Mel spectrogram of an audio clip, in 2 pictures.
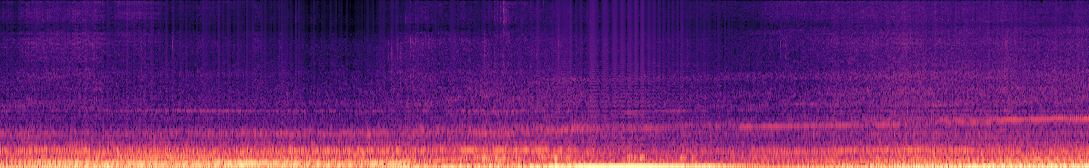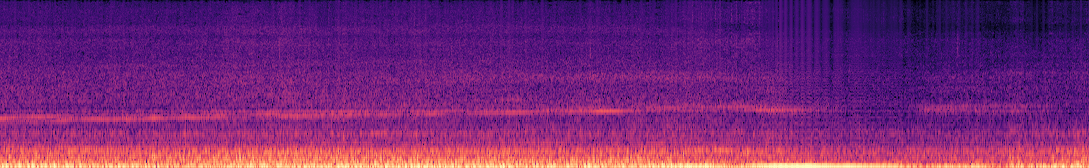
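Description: Steady low rumble of a diesel railcar under way, heard from inside the passenger cabin, with a faint whine that climbs slowly in pitch over most of the stretch as the train gathers speed.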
